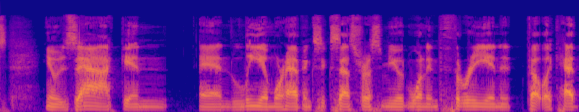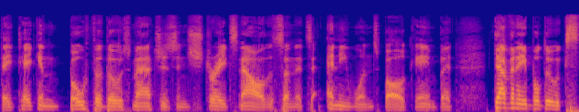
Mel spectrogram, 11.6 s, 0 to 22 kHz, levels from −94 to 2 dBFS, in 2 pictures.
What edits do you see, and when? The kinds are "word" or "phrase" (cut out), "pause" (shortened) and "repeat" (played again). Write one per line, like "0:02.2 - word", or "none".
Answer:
none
